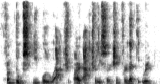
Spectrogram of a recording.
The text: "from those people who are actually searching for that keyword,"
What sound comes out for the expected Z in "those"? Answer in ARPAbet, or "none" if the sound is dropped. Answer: S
